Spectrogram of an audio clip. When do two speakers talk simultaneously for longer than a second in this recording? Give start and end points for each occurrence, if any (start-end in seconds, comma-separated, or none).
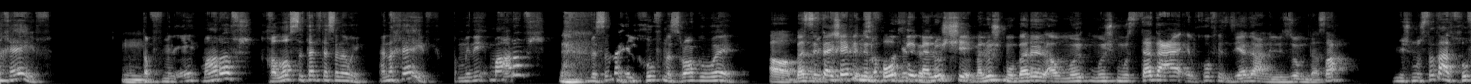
8.1-9.3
